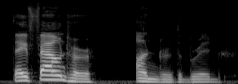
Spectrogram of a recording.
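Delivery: very low, deep narration voice with strange cadence. Trying an impression of a guy whose voice you love, do an impression with a weird cadence. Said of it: "whenever we're trying to do impressions of him... He has such a weird cadence".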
